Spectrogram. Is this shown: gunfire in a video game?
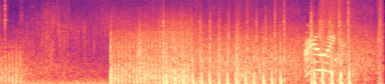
yes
